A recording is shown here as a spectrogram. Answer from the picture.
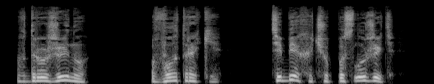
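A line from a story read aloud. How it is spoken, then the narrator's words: Timid, hoarse. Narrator (Russian): Вконец оробев, сипло выдавил мой отчаянный побратим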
